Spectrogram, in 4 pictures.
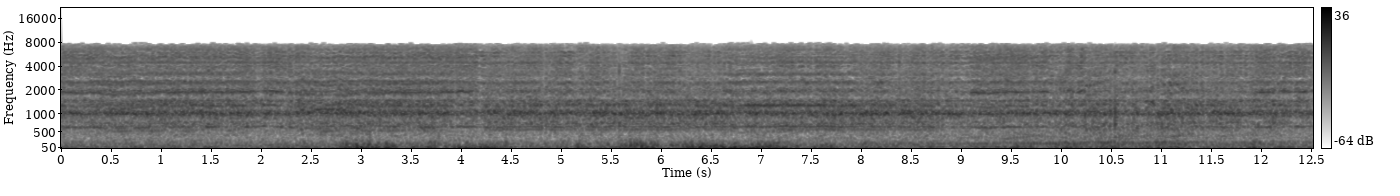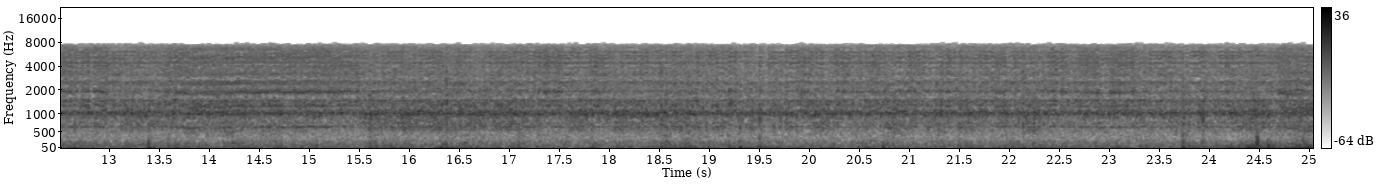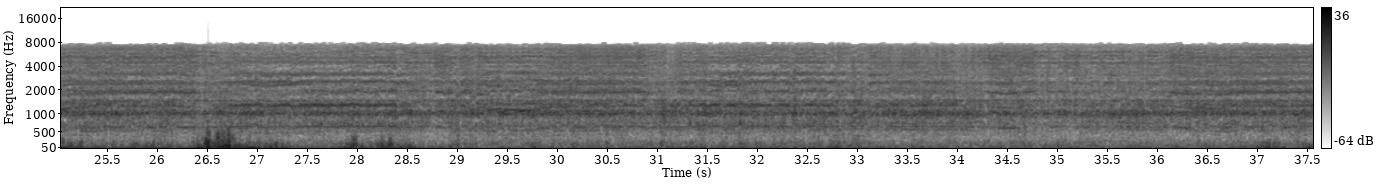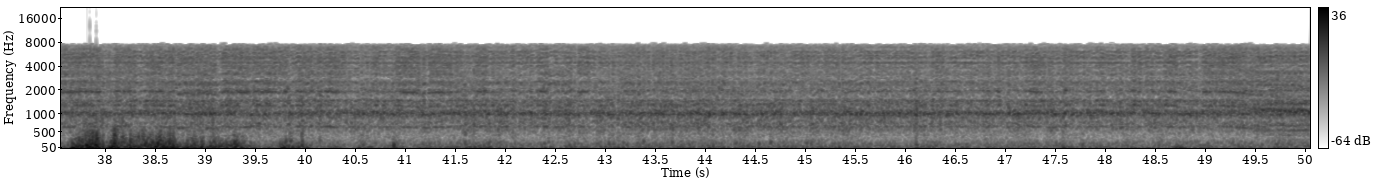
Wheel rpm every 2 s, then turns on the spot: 160, 160, 170, 160, 170, 170, 170, 170, 170, 170, 170, 170, 160, 170, 160, 160, 170, 170, 170, 170, 170, 170, 170, 170, 170.
none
